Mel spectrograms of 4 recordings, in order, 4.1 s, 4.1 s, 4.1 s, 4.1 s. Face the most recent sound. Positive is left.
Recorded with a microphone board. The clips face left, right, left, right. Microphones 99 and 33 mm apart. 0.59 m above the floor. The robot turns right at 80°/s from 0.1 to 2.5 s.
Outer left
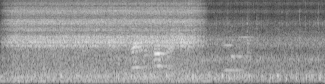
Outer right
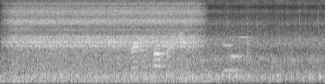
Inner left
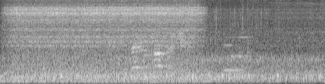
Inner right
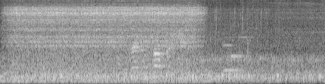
turn(degrees=-25)  # may be behind; listen again after turning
